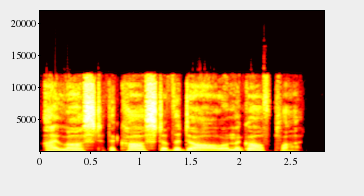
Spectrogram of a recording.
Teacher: Short O sounds like ah when you open your mouth wide for the doctor.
